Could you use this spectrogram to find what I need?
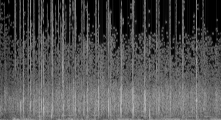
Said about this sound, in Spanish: Muy bien, aplauso para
